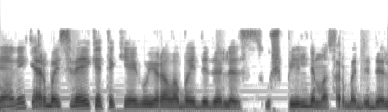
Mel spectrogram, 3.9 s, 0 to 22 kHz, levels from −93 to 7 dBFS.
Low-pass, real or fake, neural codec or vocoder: 7.2 kHz; real; none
